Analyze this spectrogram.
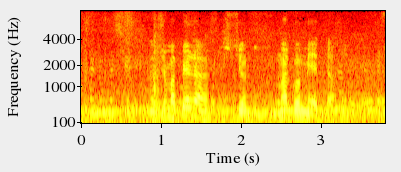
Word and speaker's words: Magomed: Je m'appelle monsieur Magomed. Ça s'écrit comment?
